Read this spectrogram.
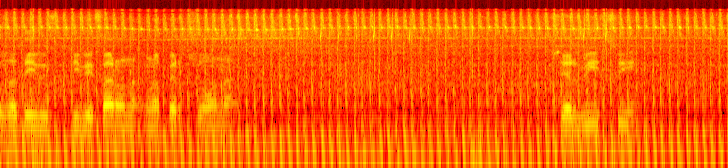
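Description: A helicopter's rotor thumps rapidly and steadily.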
